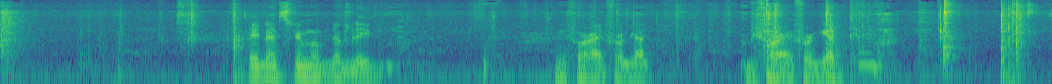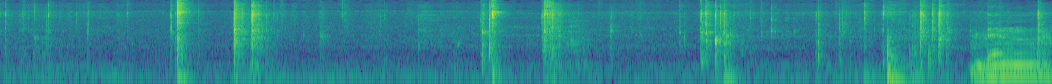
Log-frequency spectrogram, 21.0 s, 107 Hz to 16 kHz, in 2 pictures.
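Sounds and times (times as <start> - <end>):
plastic parts clicking: 4.8 - 14.4, 15.3 - 20.2.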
